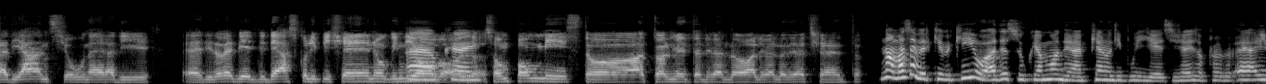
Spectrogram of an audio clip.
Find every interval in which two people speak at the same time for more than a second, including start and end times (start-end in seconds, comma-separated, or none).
none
